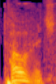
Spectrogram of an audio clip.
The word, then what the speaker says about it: Povich: it's black party Thursday you prefer Povich or pvic pich Povich not pich so rhymes with mopic mopic some people call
